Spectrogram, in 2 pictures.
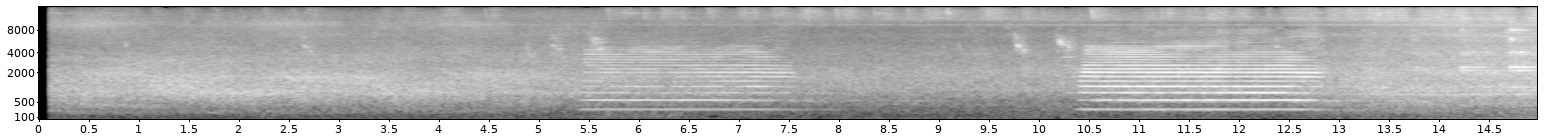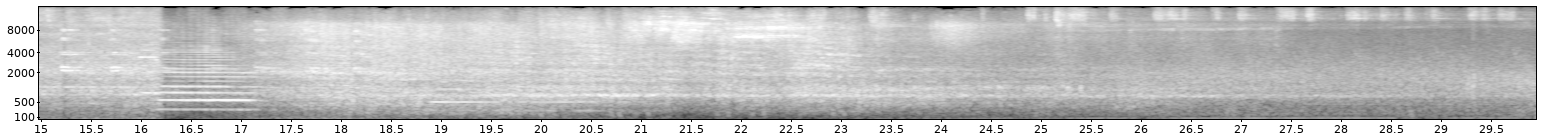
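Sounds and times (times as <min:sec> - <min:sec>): train engine and wheel noise: 0:00.1 - 0:29.9
locomotive horn blasts: 0:05.4 - 0:07.9, 0:10.4 - 0:13.0, 0:16.0 - 0:17.3, 0:18.8 - 0:20.8.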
